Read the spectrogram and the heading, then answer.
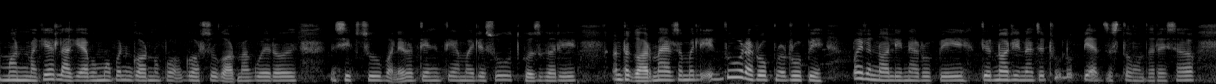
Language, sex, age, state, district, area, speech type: Nepali, female, 60+, West Bengal, Kalimpong, rural, spontaneous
